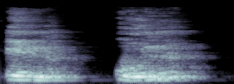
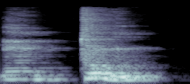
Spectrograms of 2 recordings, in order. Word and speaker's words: într-un: Mais ça sonne mal de dire în un. Ou bien dans une. On aurait pu dire în o. C'est difficile à prononcer si on prononce ça de cette façon-là. Alors, on a trouvé cet artifice pour que ce soit plus facile et plus joli. Donc, au lieu de dire în un, on dit într-un.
